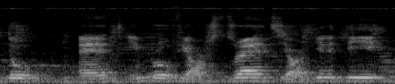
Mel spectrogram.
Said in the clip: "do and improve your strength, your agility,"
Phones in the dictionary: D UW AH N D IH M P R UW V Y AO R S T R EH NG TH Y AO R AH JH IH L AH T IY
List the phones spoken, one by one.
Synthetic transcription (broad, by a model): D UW AH N D IH M P R UW V Y AO R S T R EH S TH Y AO R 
